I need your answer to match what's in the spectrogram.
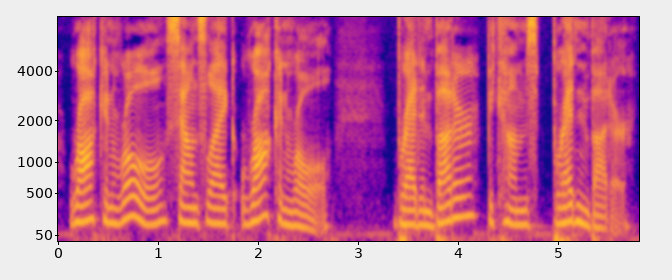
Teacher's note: The D sound in and also frequently vanishes, especially in common pairs. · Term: elision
